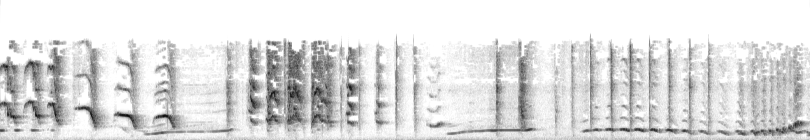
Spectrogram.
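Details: White-rumped shama male courting a female with its mating song: rapid falling high whistles, then harsh buzzy bursts, long rising whistled slurs, and a quick trilled run climbing at the close.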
